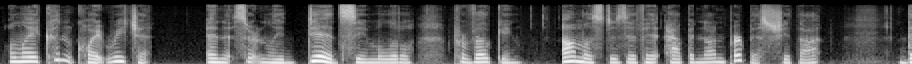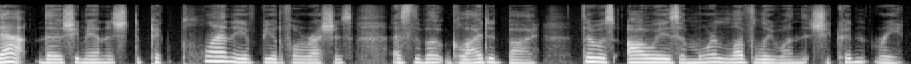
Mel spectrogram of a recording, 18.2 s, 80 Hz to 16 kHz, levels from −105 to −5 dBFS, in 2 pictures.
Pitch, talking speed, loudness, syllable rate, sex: 195 Hz, 160 wpm, -19 LUFS, 4.7 syllables/s, female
